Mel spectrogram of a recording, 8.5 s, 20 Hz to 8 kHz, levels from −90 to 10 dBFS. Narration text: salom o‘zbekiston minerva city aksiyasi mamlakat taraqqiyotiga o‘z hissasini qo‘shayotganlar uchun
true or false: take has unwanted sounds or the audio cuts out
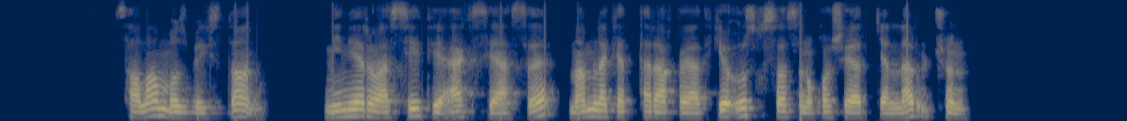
false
